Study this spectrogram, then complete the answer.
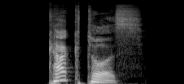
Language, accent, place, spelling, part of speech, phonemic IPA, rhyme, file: German, Germany, Berlin, Kaktus, noun, /ˈkaktʊs/, -aktʊs, De-Kaktus.ogg
- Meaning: cactus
